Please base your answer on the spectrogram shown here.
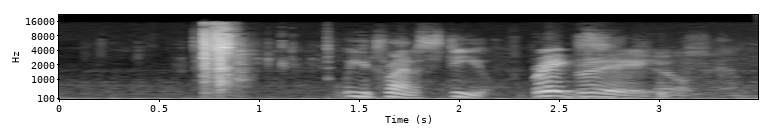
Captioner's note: cocks rifle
